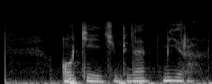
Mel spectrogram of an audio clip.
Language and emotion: Russian, neutral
